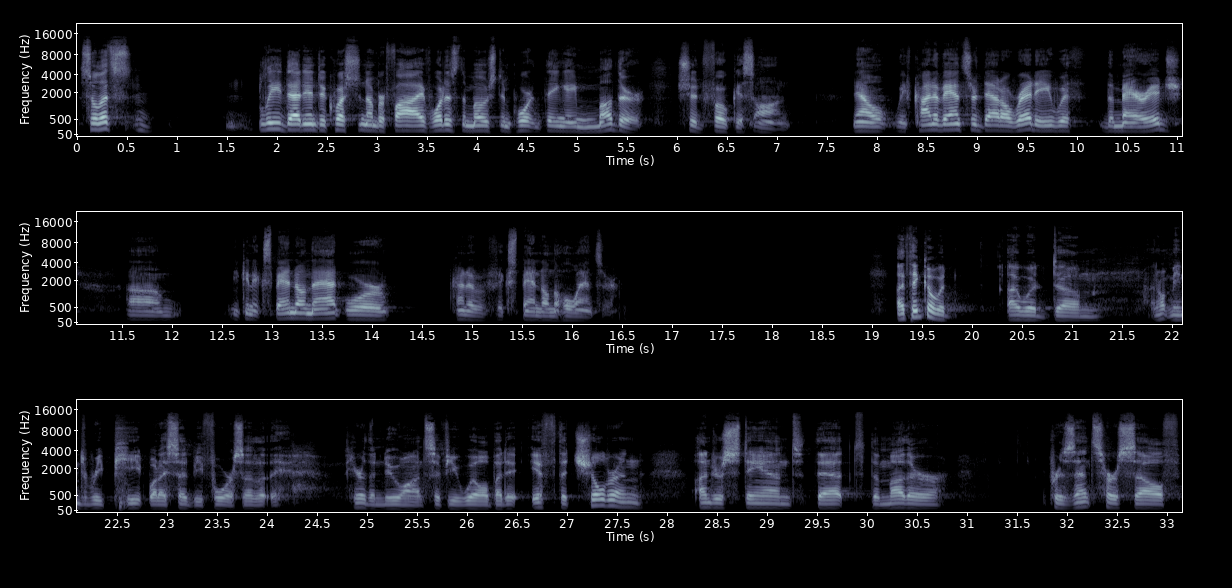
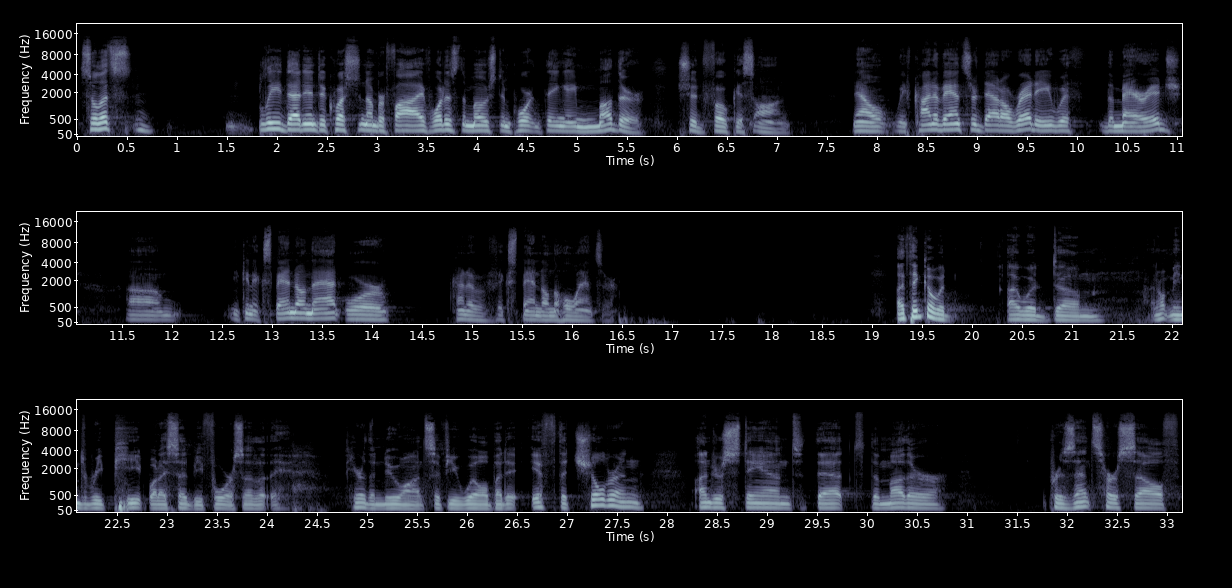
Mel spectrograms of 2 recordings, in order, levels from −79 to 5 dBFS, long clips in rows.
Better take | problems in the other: second | thin; very; fading below 400 Hz

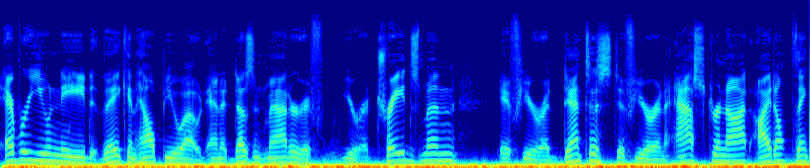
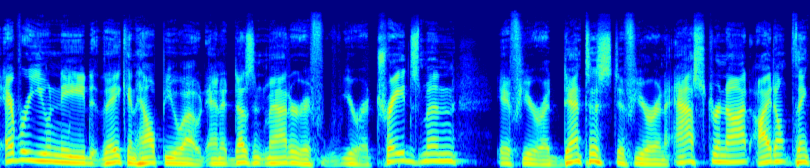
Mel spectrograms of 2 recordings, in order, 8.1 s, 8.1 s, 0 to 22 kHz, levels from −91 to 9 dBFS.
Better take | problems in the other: second | low rumble; noticeable; throughout; 10 dB below the speech

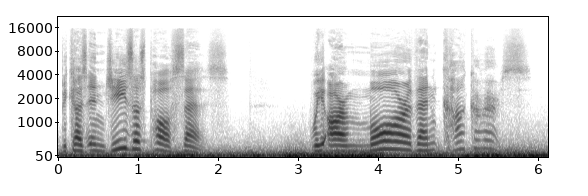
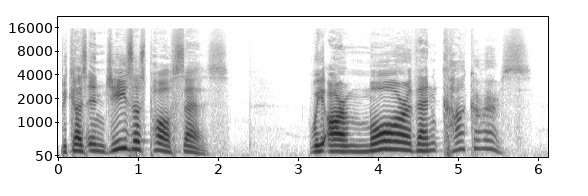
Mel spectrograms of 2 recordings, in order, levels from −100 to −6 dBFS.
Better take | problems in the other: second | low rumble; noticeable; throughout; 20 dB below the speech

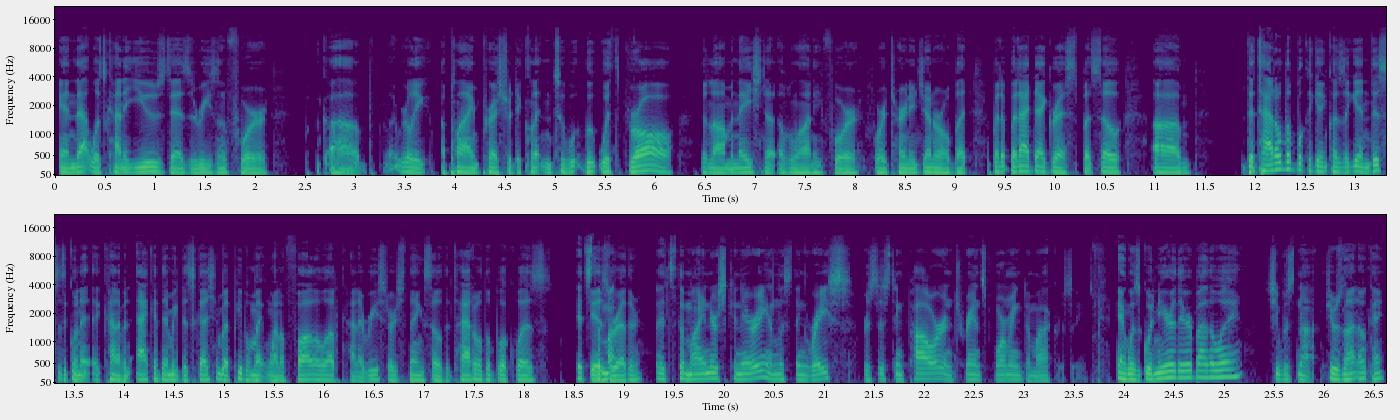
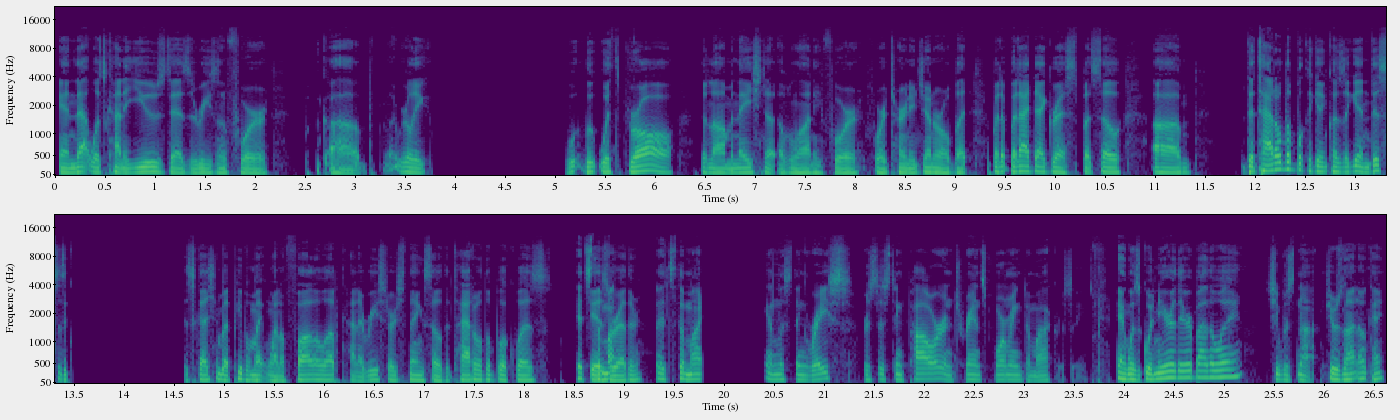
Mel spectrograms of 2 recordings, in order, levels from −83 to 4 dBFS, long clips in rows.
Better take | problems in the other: first | audio cutting out; at 4 s for 1.5 s, at 13 s for 1 s and at 20 s for 0.5 s

